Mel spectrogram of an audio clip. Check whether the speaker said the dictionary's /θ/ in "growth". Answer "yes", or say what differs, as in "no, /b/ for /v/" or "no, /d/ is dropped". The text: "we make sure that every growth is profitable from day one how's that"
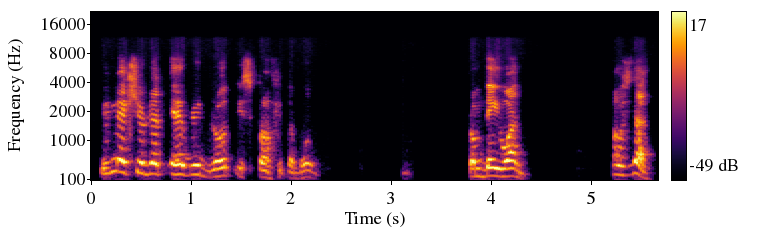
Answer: no, /t/ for /θ/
